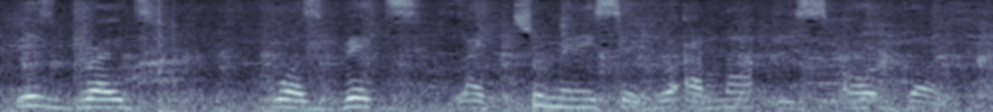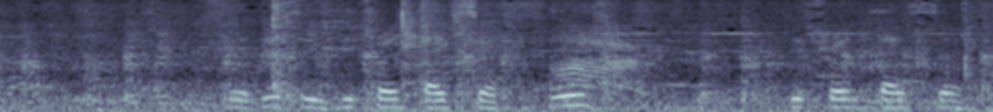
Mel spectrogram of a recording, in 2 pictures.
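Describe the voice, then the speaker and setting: Long pauses come often in this speech, set against loud background noise. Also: moderate pace. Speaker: diner vlogger. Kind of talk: casual vlog chat. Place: shop. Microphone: phone near.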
